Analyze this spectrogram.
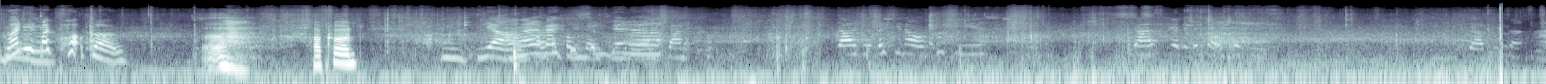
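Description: Young children shout and chatter nearby, outdoors.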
